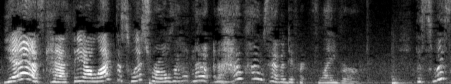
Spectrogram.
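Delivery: loud, high, eager answer to a viewer; gushing back at a chat comment; excited reply. Real, not acted. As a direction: perk right up and answer her loudly.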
